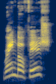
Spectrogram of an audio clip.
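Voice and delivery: high, loud little fish voice; calling out. A narrator's reading. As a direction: call after someone in a high voice. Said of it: "he called".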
